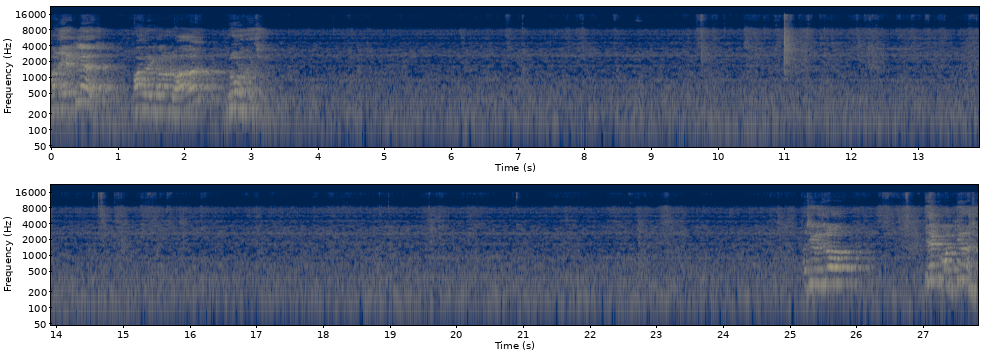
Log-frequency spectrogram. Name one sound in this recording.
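A middle-aged man speaks calmly, close by in a room.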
